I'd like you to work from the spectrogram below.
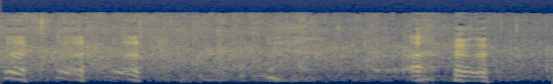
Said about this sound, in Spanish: Un aplauso a él.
